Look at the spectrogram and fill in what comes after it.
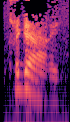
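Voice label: "thanks", Breton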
